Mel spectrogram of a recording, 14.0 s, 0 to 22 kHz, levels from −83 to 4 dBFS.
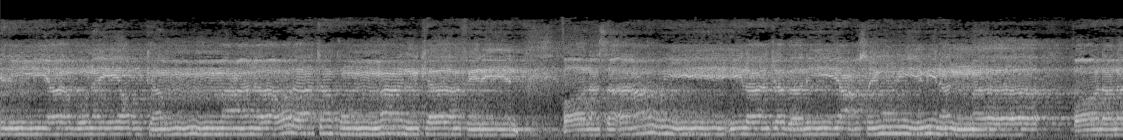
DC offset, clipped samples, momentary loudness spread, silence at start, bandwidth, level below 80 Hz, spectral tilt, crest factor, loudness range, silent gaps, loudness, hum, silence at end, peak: under 0.1%; under 0.1%; 4 LU; 0 s; 13.5 kHz; -54 dBFS; -2.5 dB/octave; 14 dB; 1 LU; none; -15 LUFS; none; 0 s; -2 dBFS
